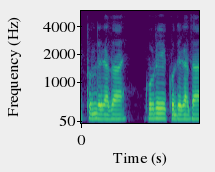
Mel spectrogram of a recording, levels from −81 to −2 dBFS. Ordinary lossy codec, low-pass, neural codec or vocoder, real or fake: none; 5.4 kHz; vocoder, 44.1 kHz, 128 mel bands, Pupu-Vocoder; fake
